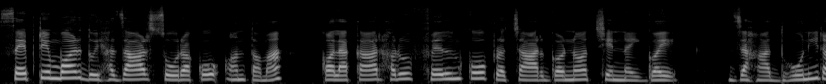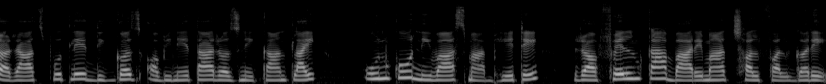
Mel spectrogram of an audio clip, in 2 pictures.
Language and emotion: Nepali, neutral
